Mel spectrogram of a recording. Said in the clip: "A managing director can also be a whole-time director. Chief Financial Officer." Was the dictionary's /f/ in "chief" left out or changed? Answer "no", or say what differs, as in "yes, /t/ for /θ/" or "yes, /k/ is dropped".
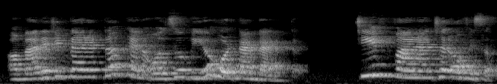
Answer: no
